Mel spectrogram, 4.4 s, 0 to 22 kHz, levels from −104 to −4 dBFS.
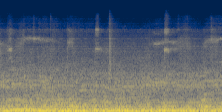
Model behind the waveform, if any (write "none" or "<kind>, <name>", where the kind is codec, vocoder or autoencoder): codec, SNAC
